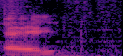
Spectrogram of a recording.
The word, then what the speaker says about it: Köln: Been to, as we'd say in America, Cologne. Been to Cologne. Which I will butcher the pronunciation of. It's like Köln.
